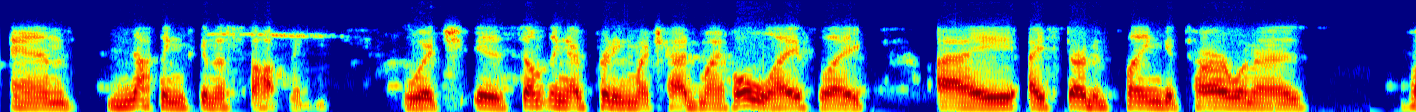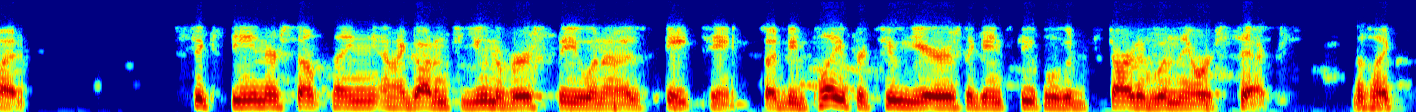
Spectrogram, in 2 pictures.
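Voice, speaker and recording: A man's voice: medium pitch, fairly even intonation, fast, no room sound. Man's voice, tinny phone-line audio. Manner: self-deprecating, rambling with many fillers and restarts. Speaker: guest entrepreneur. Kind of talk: casual interview storytelling.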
